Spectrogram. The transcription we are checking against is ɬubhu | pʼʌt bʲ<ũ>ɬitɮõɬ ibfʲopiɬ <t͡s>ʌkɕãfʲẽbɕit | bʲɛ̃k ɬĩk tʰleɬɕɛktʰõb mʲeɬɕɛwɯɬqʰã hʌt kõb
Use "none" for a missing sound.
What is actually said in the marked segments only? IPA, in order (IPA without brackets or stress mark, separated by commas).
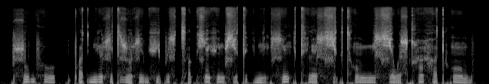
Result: ũ, t͡sʼ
